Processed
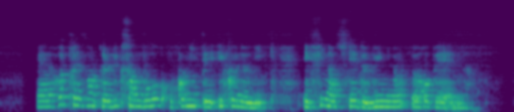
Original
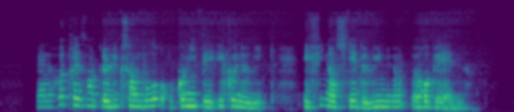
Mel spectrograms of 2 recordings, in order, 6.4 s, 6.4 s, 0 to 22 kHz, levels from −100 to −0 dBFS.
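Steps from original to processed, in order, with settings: bell 860 Hz +9 dB 2.8 oct; compressor 6:1, threshold -29 dBFS, peak gain reduction 16 dB; reverb RT60 0.30 s, pre-delay 3 ms, DRR 1 dB; gain -9 dB

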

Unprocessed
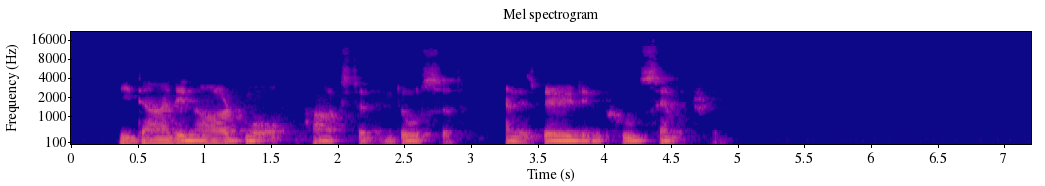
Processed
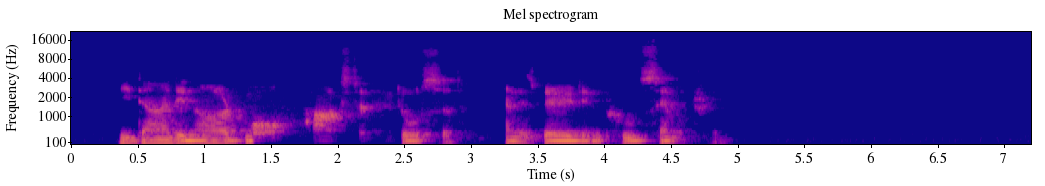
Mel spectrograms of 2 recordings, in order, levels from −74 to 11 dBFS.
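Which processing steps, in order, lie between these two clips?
1.35–2.48 resonant high-pass 620 Hz -> 1500 Hz, resonance Q 4.3

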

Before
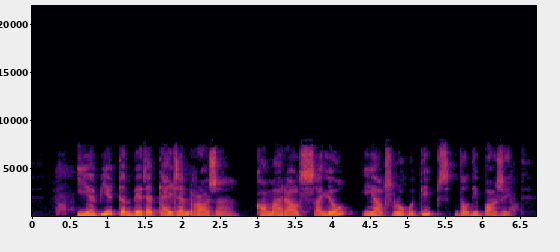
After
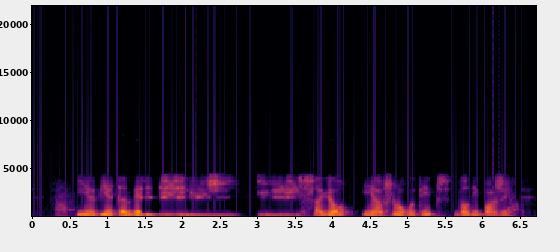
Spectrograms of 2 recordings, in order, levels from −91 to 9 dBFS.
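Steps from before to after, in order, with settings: spectral delete 1.42–3.58, 260–1900 Hz; dynamic EQ 490 Hz, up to +7 dB, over -41 dBFS, Q 1.7; monotone LPC vocoder at 8 kHz 250 Hz; crackle 15/s -37 dBFS

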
